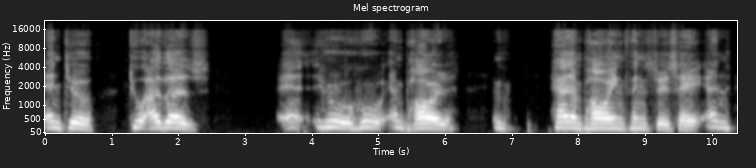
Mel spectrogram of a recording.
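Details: Man with a speech impediment and coordination differences present since birth, still ongoing; speech impediment with disfluency.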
